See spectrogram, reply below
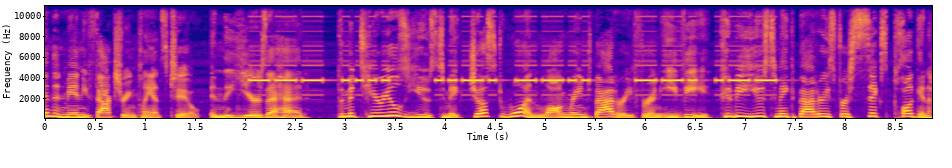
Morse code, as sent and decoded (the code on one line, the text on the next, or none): --- .... / ..-. --.. / --. .--
OH FZ GW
